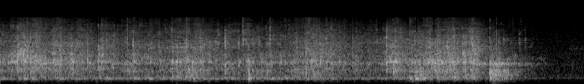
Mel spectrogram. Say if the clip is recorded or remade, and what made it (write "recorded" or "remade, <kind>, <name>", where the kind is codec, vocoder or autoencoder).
remade, vocoder, WaveNeXt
